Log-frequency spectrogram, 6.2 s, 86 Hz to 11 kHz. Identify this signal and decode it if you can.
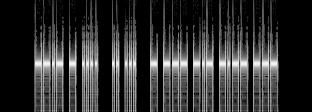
Morse code, heard as a keyed tone, about 28 wpm, 700 Hz. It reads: QTH IS TOKYO
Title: Common QSO Phrases 28wpm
